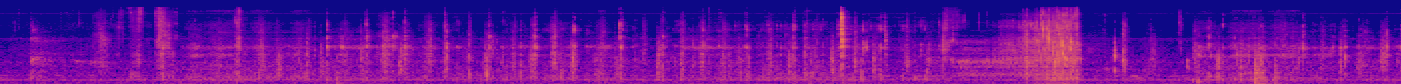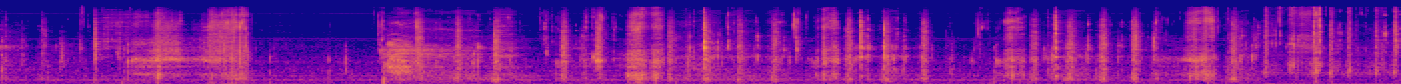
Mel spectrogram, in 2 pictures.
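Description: Close-up eating sounds: biting into and chewing dumplings, with crisp crunching and small clicks throughout and a few louder bursts in the middle.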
